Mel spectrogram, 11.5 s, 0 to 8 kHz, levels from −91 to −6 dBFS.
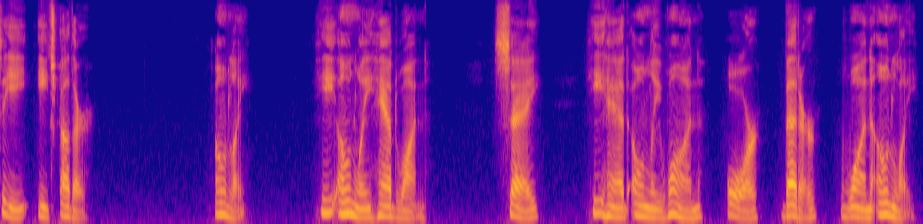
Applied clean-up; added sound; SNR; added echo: none; none; none; none.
